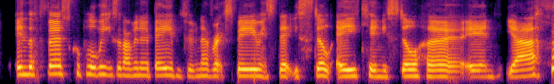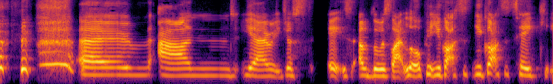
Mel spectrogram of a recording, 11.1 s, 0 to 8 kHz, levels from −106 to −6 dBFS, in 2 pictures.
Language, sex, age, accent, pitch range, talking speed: English, female, 20-39, British, 185-250 Hz, 225 wpm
